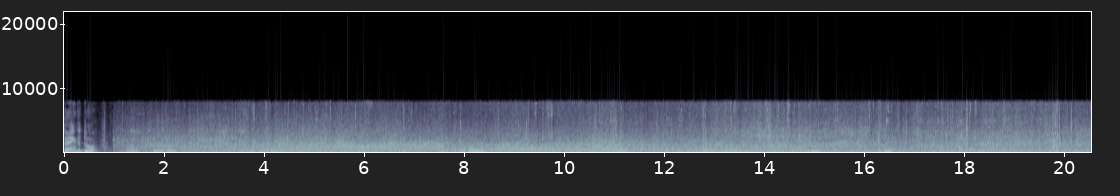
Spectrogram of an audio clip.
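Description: Footsteps walk along a pavement outdoors.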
